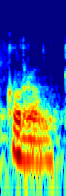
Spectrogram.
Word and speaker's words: Kurram: And the valley is known as Kurram. K-U-R-R-A-M.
